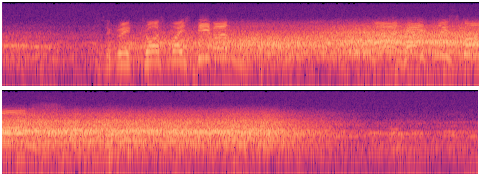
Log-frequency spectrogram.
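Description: A large stadium crowd roars and cheers loudly, then dies down.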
